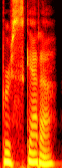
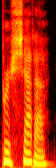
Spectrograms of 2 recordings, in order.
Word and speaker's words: bruschetta: subtly correct Robert, "Honey, it's pronounced bruschetta, not bruschetta," in front of me, making him look foolish.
